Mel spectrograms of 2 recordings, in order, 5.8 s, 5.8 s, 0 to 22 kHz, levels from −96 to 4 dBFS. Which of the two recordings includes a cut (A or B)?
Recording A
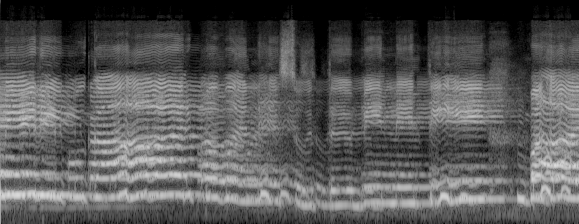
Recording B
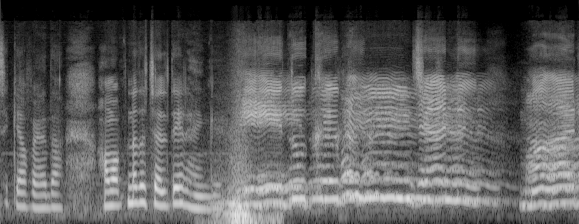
B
